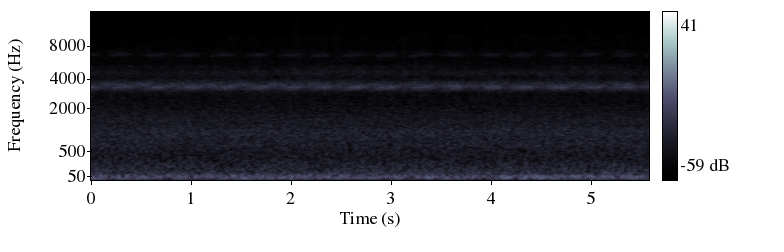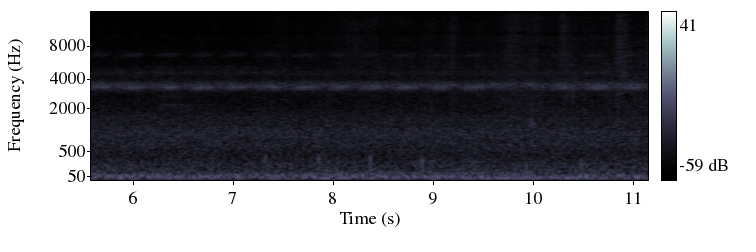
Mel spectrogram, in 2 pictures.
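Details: Crickets calling in a city, a steady high-pitched continuous trill holding one tone throughout, over a constant low rumble of traffic and vehicles.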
